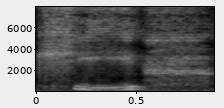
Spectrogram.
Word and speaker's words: Quay: it's qu a Y it looks like clay but it's actually pronounced key and they come in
